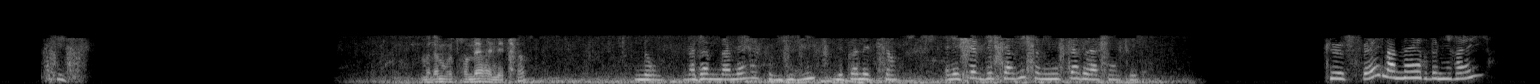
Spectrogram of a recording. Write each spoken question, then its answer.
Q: Que fait la mère de Mireille?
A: Elle est chef de service au ministère de la Santé.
